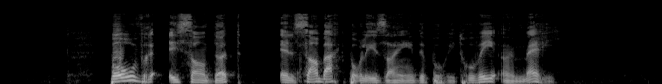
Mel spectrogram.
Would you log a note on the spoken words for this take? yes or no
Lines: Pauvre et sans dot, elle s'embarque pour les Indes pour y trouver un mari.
no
